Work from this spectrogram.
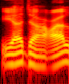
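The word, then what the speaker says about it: يَجْعَلْ: এরপরে আমরা যদি দেখি আলাম ইয়া জাল যদি পড়ি তাহলে এখানে জিমে জবর হয়ে যায়, ইয়া জা আল উচ্চারণ হবে।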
